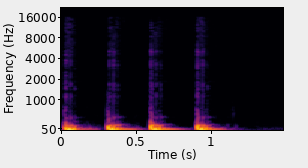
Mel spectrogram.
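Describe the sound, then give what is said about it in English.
Four firm knocks on a studio door in an even, steady rhythm, each a deep, solid thud that rings out briefly before the next. No voices, and silence follows the last knock. “Someone is at my studio door.”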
